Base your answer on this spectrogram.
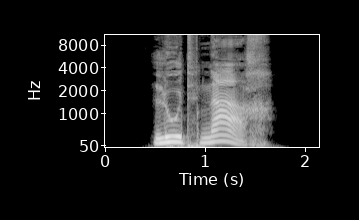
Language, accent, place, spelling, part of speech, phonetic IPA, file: German, Germany, Berlin, lud nach, verb, [ˌluːt ˈnaːx], De-lud nach.ogg
- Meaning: first/third-person singular preterite of nachladen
